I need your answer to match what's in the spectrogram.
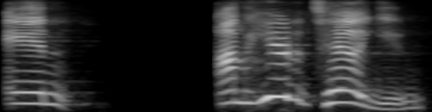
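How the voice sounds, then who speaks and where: Slow and sharp-toned, this woman's high voice swings hugely in pitch. As host of a live-streamed book club, she reads a self-help book aloud, interjects emphatic comments, repeats key phrases, and talks directly to viewers in the chat, using a livestream mic.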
